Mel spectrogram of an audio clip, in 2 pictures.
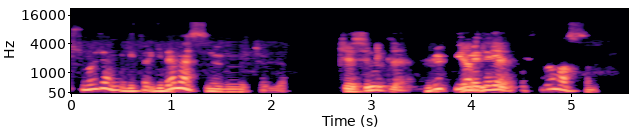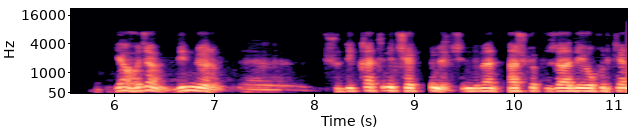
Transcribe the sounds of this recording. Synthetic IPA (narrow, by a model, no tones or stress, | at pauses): sunhod͡ʒamɟit̪ʰɟid̪emæsːinøbyyɾt̪ʰyɾlʲɛ | cʰesinlʲiclʲɛbyjyk̚biɾjameeɛkoʃt̪uɾamasːɯn | jaɦo̞d͡ʒamd̪inmijo̞ɾumɛ | ʃud̪ikʰːat̪ʰinit͡ʃʰɛc̚t̪ʰimiʃimd̪ibænt̪ʰaʃcʰø̞plʲyzaːd̪ɛjo̞kʰuɾcʰæn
